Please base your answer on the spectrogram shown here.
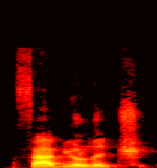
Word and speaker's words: Fabulich: be an SH sound so our name was fabulous with a see those fabulous who went to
